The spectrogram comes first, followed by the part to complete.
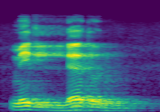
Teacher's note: മിൻ എന്നതിലെ സാക്കിനത്തായ നൂൻ ശേഷം ലാമ് വന്നതുകൊണ്ട് പൂർണ്ണമായും ലാമിലേക്ക് അതിനെ ലയിപ്പിച്ച് മണിക്കാതെ ഉച്ചരിക്കണം. മില്ലദുൻ, ലദുൻ.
